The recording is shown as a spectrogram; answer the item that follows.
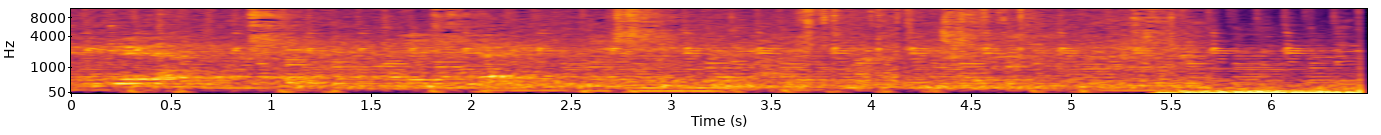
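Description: Background music and voices over street ambience. Near the end a louder plucked-guitar music track with a steady bass comes in suddenly.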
